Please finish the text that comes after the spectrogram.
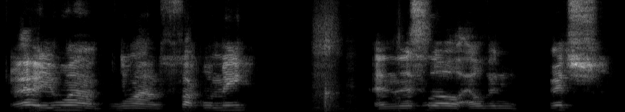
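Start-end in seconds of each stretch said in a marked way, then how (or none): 0.1-2.4 put-on sloshed, boozy, drunken voice. Voicing a drunken character hitting on a woman: drunken character voice. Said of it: "in his drunken ass state".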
